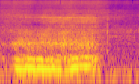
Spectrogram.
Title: When a Kitten has Never Heard a Human Snore 😄 🤣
